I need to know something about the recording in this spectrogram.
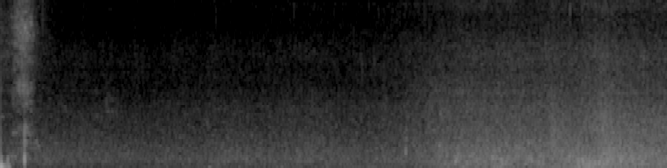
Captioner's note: sound of waves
